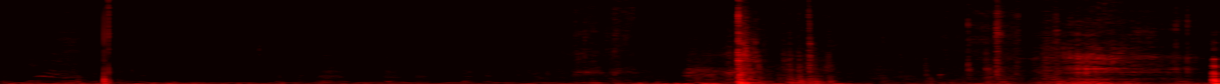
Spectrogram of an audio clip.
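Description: Books and loose pages being handled and tossed onto a pile: a sharp knock about half a second in, another near the middle, with scattered rustling of paper.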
